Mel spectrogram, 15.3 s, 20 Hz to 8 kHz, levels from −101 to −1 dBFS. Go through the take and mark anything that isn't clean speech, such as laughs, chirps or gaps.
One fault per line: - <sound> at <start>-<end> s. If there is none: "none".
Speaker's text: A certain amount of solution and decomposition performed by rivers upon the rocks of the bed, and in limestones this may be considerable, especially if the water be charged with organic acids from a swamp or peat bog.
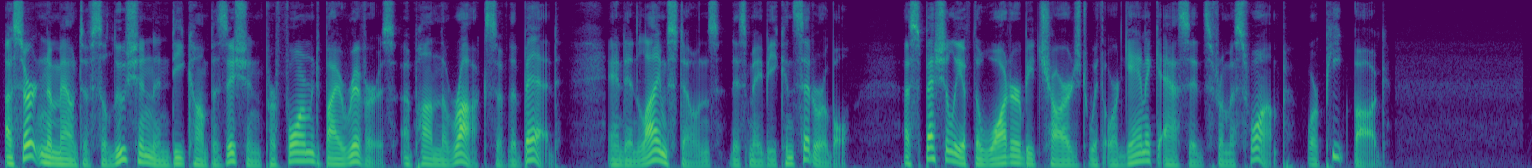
none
